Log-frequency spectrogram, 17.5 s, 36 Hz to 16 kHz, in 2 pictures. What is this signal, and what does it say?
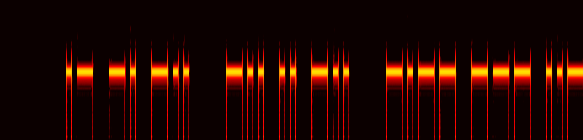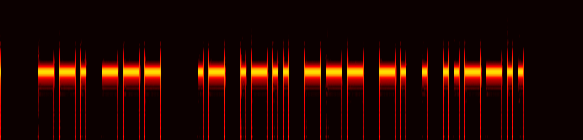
Morse code, heard as a keyed tone, about 15 wpm, 700 Hz. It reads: AND DID YOU GO ALONE?
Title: Sentences from Top 1000 Words 15wpm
